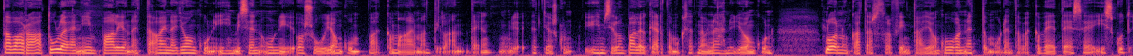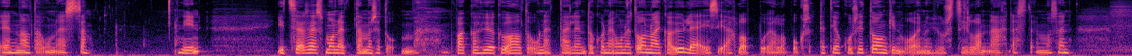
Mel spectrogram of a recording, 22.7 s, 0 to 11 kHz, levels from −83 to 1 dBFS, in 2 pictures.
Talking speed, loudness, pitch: 150 wpm, -21 LUFS, 175 Hz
